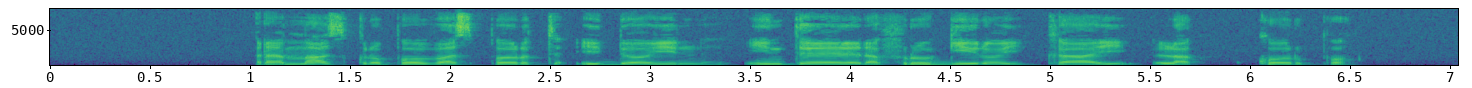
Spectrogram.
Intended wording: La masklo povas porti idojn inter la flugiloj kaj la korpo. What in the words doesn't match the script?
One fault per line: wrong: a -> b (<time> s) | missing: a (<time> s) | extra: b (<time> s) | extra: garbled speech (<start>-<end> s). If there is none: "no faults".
no faults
